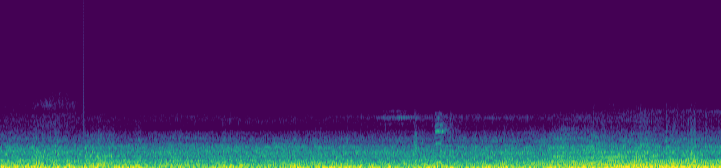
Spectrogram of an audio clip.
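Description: A loud, steady motorcycle engine roar through a burst exhaust pipe, with rumbling road noise, runs unbroken through the whole stretch, close to the listener.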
